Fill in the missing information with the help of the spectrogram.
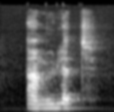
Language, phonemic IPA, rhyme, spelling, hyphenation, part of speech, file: Dutch, /ˌaː.myˈlɛt/, -ɛt, amulet, amu‧let, noun, Nl-amulet.ogg
- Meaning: amulet, talisman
